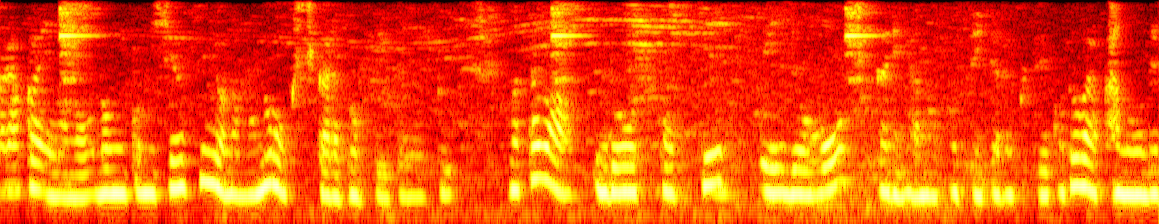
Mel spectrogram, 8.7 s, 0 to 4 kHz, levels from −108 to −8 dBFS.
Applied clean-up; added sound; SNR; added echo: classical method log-MMSE.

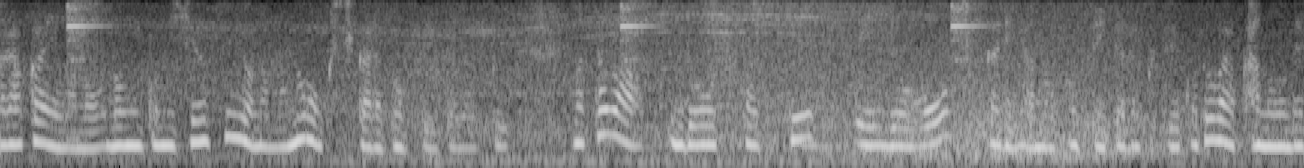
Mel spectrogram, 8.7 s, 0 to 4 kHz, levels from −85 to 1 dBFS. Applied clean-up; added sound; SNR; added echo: none; Hi-hat + Fixed-wing aircraft, airplane; 7 dB; none.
